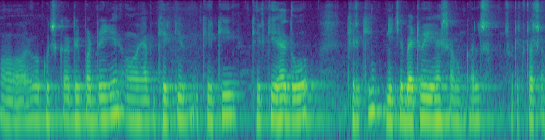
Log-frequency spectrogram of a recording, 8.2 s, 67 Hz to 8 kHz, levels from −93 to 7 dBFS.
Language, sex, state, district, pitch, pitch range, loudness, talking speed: Hindi, male, Bihar, Vaishali, 140 Hz, 135-145 Hz, -19 LUFS, 170 wpm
